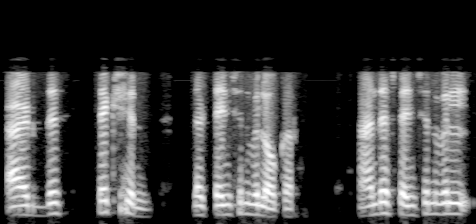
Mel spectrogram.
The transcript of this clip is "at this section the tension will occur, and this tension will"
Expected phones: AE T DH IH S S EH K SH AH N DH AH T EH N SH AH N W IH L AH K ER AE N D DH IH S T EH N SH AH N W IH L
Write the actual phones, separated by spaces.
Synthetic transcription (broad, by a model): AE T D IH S S EH K SH AH N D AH T EH N SH AH N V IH L AH K ER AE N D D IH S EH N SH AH N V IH L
